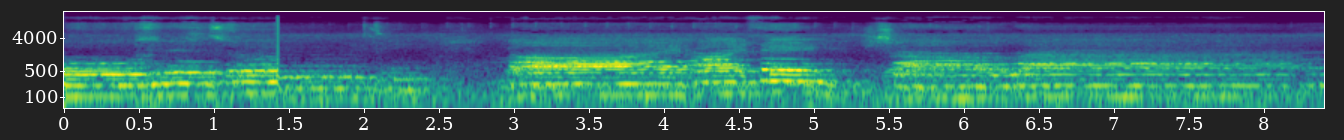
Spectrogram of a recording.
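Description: A small group of voices singing together in slow, long held notes, in three phrases with short pauses between them.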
